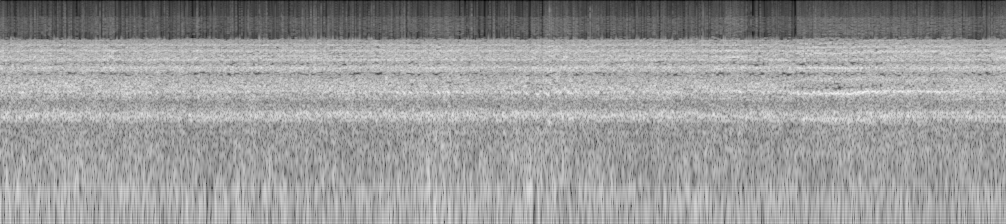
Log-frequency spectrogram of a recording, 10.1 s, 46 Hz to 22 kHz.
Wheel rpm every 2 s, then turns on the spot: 240, 230, 240, 230, 230.
none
